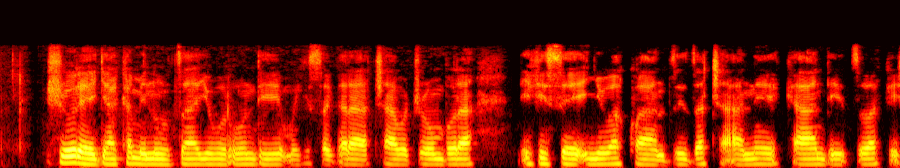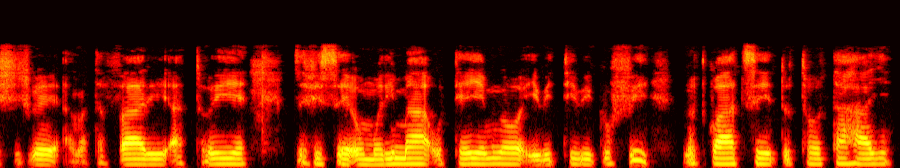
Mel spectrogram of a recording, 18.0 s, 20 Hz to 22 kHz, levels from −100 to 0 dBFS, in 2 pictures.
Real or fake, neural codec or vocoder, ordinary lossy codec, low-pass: real; none; Opus, 64 kbps; 7.2 kHz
